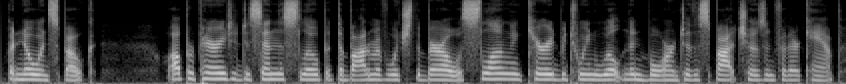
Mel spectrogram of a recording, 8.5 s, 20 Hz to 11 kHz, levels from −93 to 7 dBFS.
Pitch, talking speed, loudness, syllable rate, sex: 200 Hz, 225 wpm, -20 LUFS, 5.9 syllables/s, female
